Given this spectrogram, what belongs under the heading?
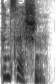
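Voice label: "concession", British English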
